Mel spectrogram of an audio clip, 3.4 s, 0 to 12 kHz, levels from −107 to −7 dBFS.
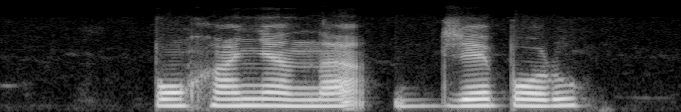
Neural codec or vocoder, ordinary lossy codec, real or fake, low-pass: none; Opus, 32 kbps; real; 7.2 kHz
